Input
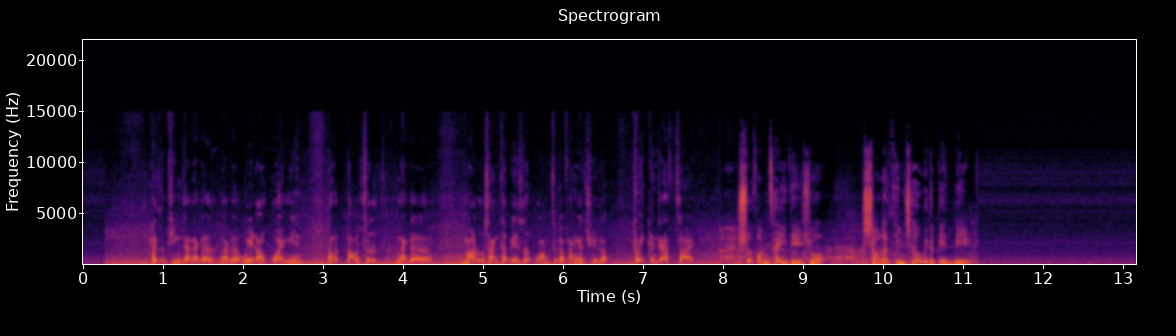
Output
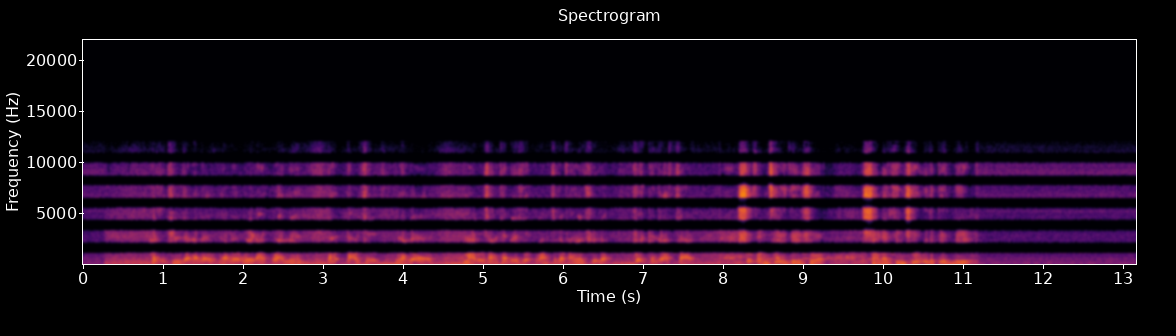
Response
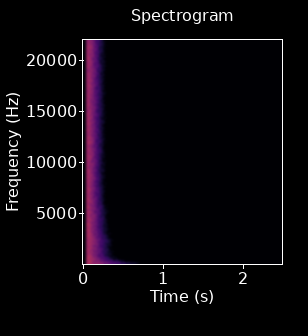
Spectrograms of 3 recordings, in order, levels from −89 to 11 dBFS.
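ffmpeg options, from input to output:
-filter_complex "[0:a]asoftclip=type=tanh:threshold=-15dB,crystalizer=i=7.5:c=0,aresample=22050,aresample=44100,asplit=2[a][b];[1:a]atrim=start_sample=2205,atrim=end_sample=3528[c];[b][c]afir=irnorm=-1:irlink=0,volume=-18dB[d];[a][d]amix=inputs=2:normalize=0,afftfilt=real='re*eq(mod(floor(b*sr/1024/1100),2),0)':imag='im*eq(mod(floor(b*sr/1024/1100),2),0)':win_size=1024:overlap=0.75,volume=-2dB"

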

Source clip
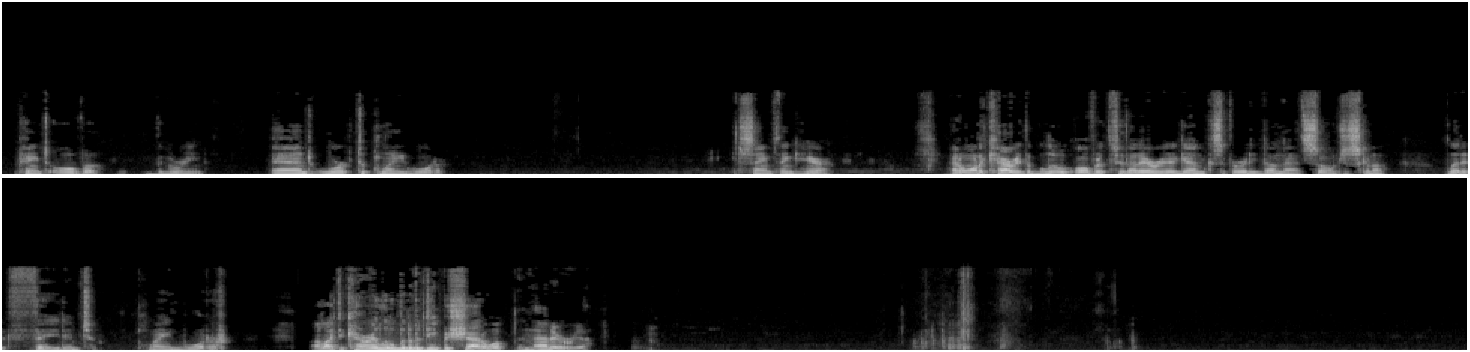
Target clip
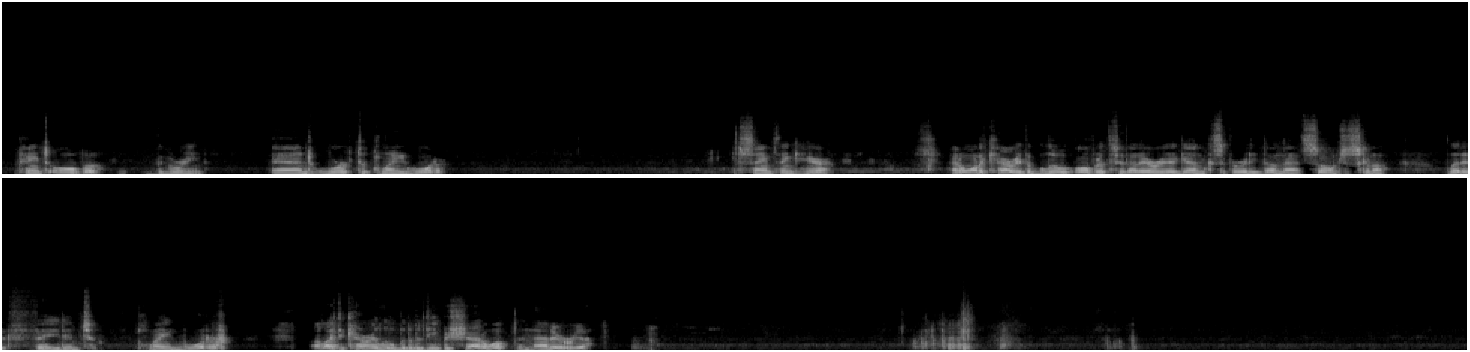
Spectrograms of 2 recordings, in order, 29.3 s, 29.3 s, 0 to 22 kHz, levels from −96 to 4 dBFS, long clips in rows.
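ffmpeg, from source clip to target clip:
-af "areverse,acompressor=threshold=-33dB:ratio=20,areverse,highpass=f=250:w=0.5412,highpass=f=250:w=1.3066,equalizer=f=260:t=q:w=4:g=-8,equalizer=f=400:t=q:w=4:g=-4,equalizer=f=810:t=q:w=4:g=5,equalizer=f=1.2k:t=q:w=4:g=-6,equalizer=f=2.1k:t=q:w=4:g=-9,lowpass=f=3k:w=0.5412,lowpass=f=3k:w=1.3066,volume=3dB"

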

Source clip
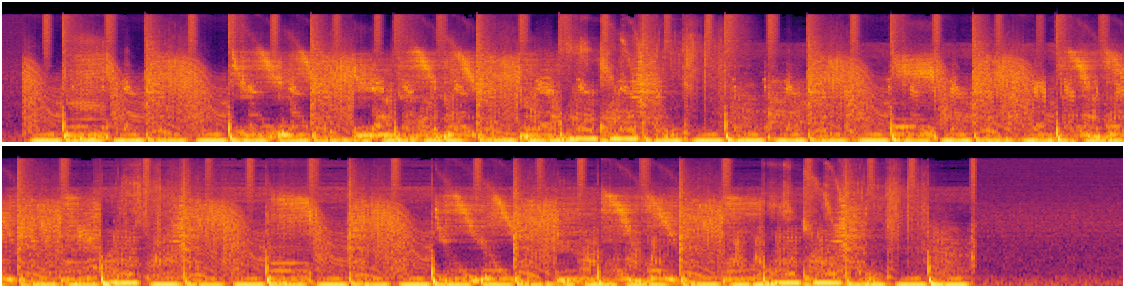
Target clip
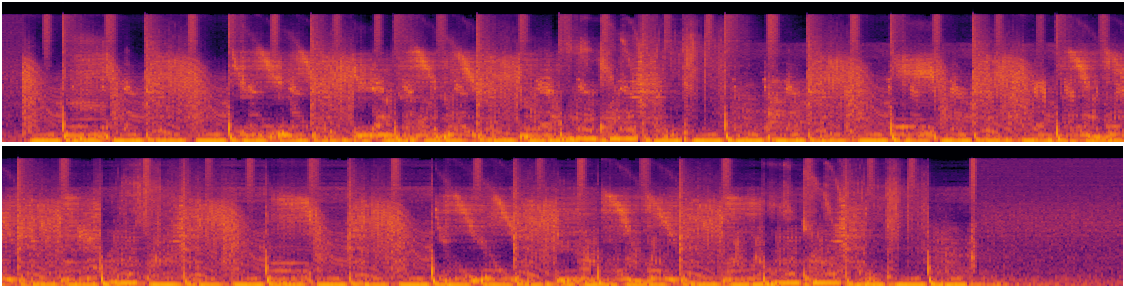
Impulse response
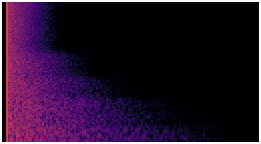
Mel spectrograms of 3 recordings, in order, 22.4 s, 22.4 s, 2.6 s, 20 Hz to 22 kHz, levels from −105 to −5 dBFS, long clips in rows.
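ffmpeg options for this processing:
-filter_complex "[0:a]asplit=2[a][b];[1:a]atrim=start_sample=2205[c];[b][c]afir=irnorm=-1:irlink=0,volume=-14dB[d];[a][d]amix=inputs=2:normalize=0,acompressor=threshold=-23dB:ratio=6,volume=-4.5dB"

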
